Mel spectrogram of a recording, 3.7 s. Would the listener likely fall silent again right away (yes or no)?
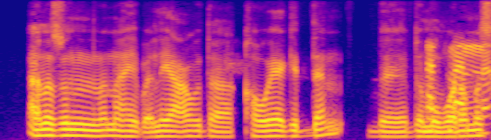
yes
